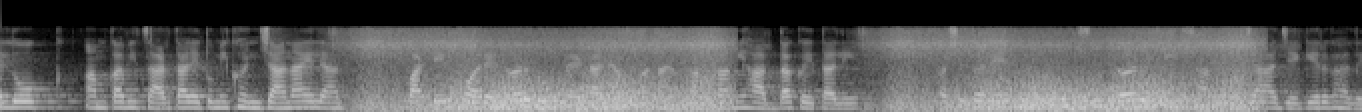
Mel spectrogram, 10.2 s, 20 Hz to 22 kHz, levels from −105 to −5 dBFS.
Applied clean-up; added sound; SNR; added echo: none; Hiss; -4 dB; none.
